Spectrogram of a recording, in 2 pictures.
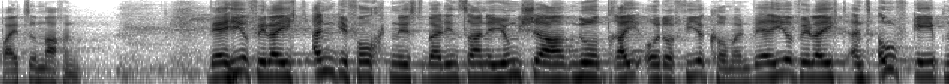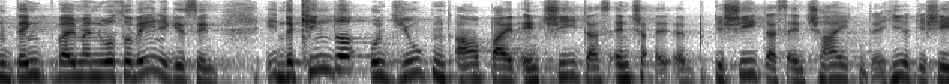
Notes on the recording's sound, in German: aus dem Gottesdienst der Liebenzeller Mission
